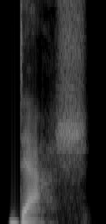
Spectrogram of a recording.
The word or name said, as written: dash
